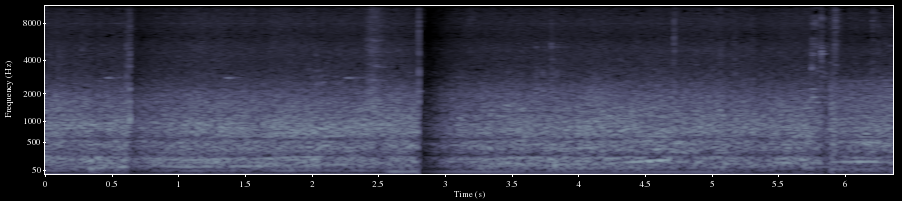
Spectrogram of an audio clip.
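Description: Steady, loud rushing outdoor noise, with a brief drop about three seconds in.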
